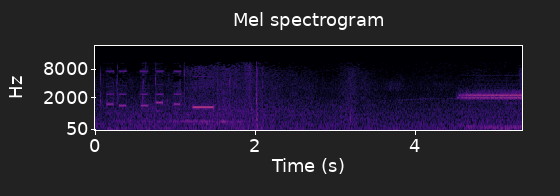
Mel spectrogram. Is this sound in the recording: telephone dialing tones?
yes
